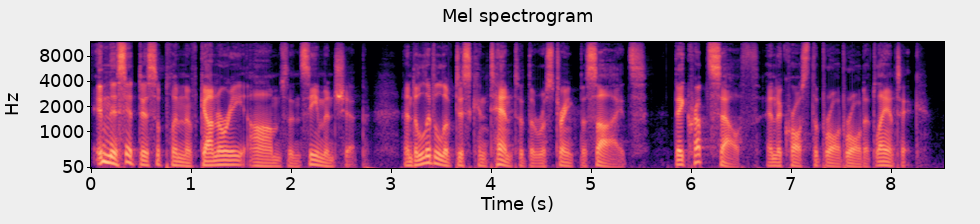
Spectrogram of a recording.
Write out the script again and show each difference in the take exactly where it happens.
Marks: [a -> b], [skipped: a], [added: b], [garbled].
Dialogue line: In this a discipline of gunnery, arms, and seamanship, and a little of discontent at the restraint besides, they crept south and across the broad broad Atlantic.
In this a discipline of gunnery, arms, and seamanship, and a little of discontent at the restraint besides, they crept south and across the broad broad Atlantic.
